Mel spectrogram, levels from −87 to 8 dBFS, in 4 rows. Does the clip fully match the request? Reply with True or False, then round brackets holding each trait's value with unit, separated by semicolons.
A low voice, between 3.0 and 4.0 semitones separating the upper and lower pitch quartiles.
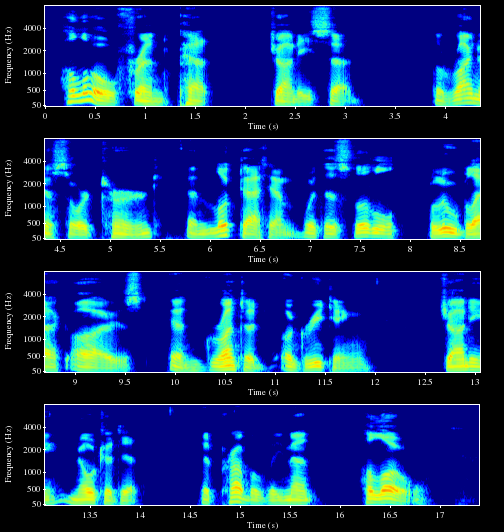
True (95 Hz; 3.6 semitones)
